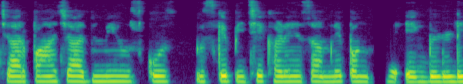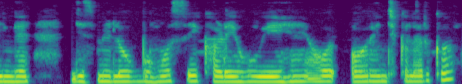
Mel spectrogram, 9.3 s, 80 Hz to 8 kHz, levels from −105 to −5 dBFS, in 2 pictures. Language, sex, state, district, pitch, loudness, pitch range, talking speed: Hindi, female, Chhattisgarh, Rajnandgaon, 180 Hz, -19 LUFS, 180-185 Hz, 160 wpm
